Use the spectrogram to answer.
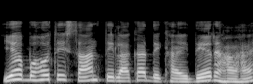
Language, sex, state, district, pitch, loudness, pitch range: Hindi, male, Jharkhand, Ranchi, 175 Hz, -14 LUFS, 150-200 Hz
